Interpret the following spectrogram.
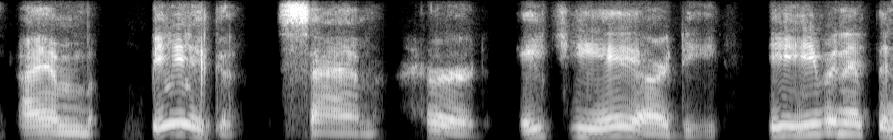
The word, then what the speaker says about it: Heard: and um different name i am big sam heard h-e-a-r-d even if the name is spelled heard h-e-a-r-d or heard h-e- like some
